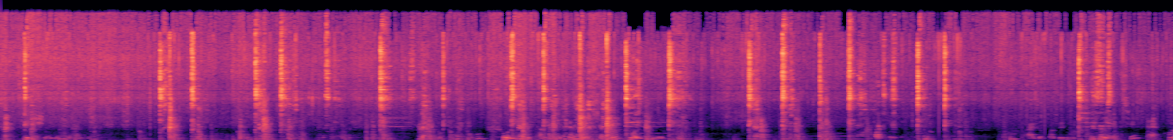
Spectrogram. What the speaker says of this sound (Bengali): আলুটা এখানে মাখিয়ে দিচ্ছি খুব ভালোভাবে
